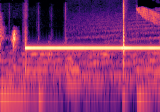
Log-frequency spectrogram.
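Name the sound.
censor beep over speech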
